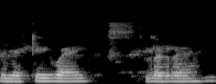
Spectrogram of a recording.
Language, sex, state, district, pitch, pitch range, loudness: Hindi, male, Chhattisgarh, Raigarh, 145 Hz, 140-150 Hz, -22 LUFS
